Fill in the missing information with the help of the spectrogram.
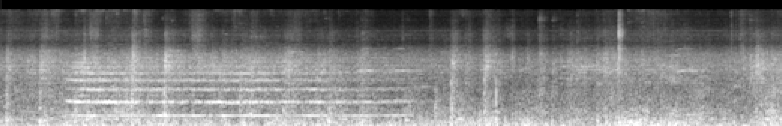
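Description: Passenger train running at speed, heard from an open coach window: wheels rumbling and clacking over rail joints. A steady single-pitch train horn sounds for about three and a half seconds, starting about a second in.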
